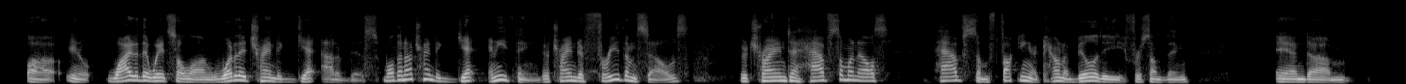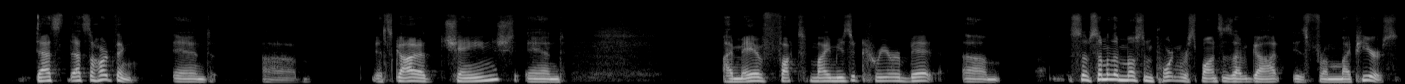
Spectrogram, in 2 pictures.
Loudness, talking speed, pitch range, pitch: -25 LUFS, 170 wpm, 130-180 Hz, 155 Hz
